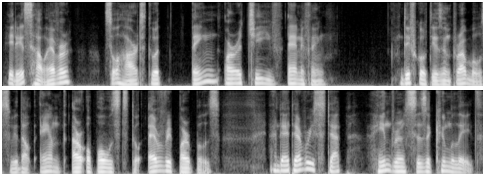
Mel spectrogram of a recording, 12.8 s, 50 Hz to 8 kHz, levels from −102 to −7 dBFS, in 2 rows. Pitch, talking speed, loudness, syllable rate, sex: 110 Hz, 120 wpm, -19 LUFS, 6.0 syllables/s, male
